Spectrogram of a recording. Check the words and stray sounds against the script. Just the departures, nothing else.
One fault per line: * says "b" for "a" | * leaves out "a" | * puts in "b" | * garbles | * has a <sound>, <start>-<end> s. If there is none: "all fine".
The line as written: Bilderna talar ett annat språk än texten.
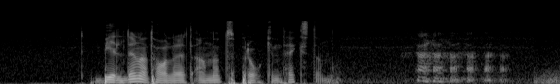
* has a laugh, 4.0-5.1 s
